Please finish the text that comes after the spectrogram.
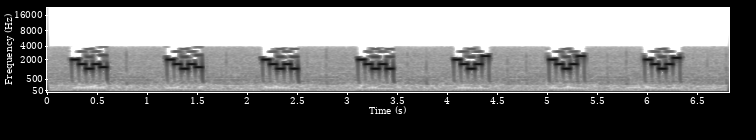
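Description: Five-tone selective call (ZVEI), heard as quick runs of five tones, tones of about 70 ms. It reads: 85253 85253 85252 85252 85250 85250 85259
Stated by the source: ZVEI five-tone selective call received on SDR.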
